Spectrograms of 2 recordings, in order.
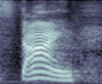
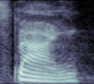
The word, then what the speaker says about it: Stein: No, no, it's Stein. He he he's he's not Jewish. It's not Steen. It's Stein.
